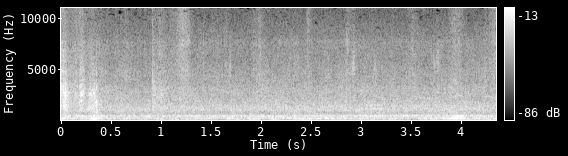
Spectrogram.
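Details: Garden hive of honey bees, opened for inspection of the frames, gives off a continuous, even, droning hum with no other sounds standing out.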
